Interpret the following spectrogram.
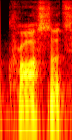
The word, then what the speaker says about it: X-Nauts: the leader of the X-Nauts or Cross-Nots if you want to pronounce it that way, chasing the same stars.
